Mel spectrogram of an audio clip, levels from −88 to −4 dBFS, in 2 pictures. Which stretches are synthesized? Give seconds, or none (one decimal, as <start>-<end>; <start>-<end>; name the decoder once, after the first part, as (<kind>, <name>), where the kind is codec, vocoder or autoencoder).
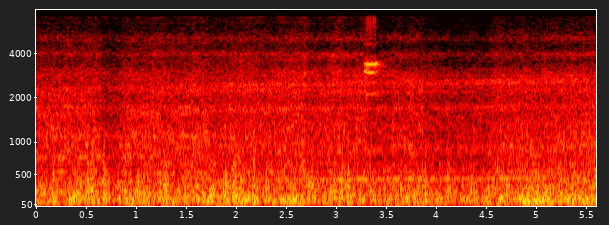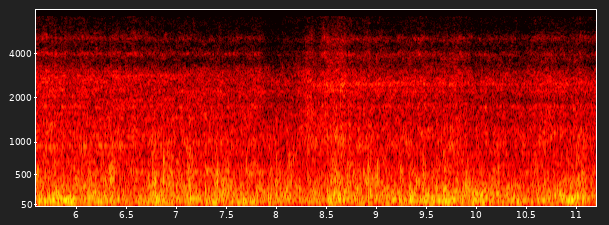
1.1-2.3 (vocoder, BigVGAN v2); 6.6-10.1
